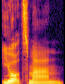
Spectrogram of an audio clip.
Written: yachtsman

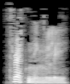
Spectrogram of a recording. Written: threateningly

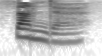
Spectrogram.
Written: thunder

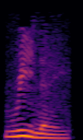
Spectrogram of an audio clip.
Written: relay

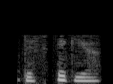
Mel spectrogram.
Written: disfigure

